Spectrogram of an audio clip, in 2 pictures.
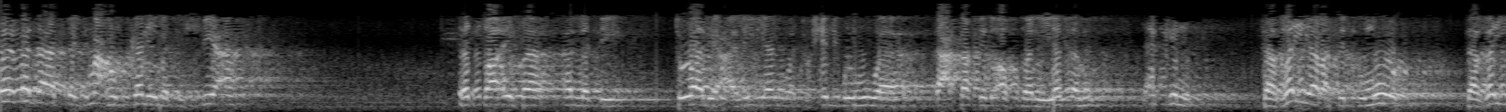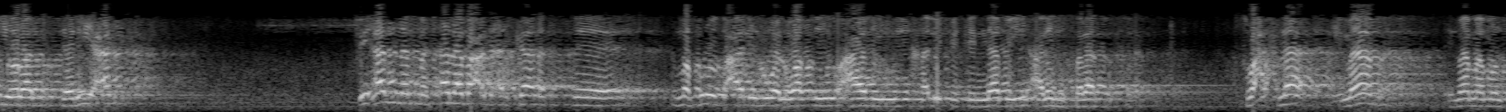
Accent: Egypt; طبعا ضريح في كربلاء، ضريح عندنا في مصر، ضريح الثالث في جبانة أسوان

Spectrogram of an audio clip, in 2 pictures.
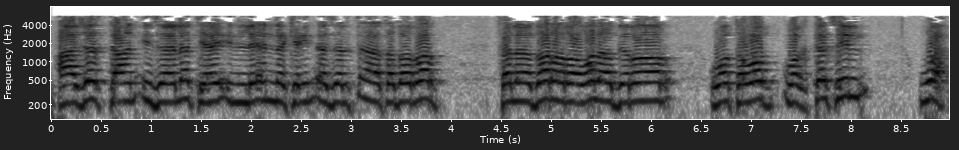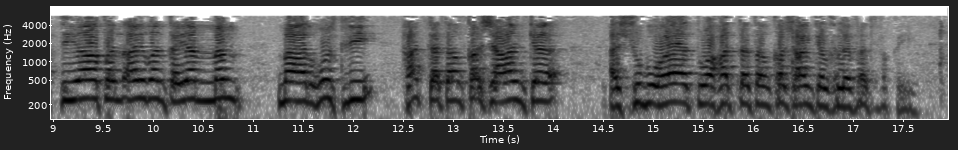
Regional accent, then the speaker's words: Egypt

